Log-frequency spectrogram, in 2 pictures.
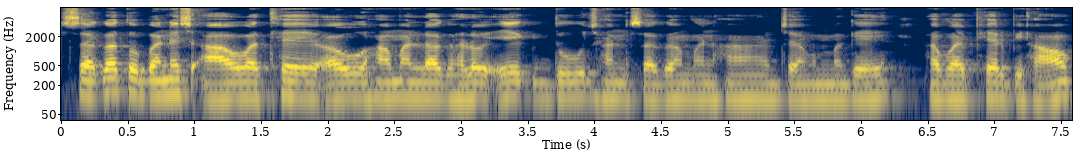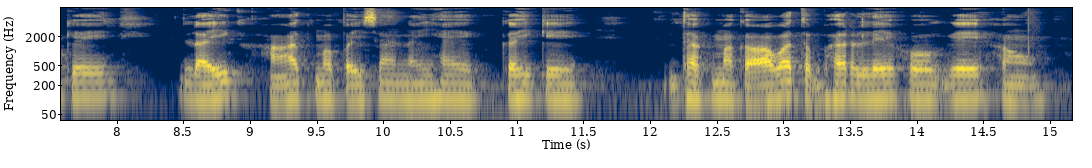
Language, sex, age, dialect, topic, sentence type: Chhattisgarhi, male, 25-30, Central, banking, statement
